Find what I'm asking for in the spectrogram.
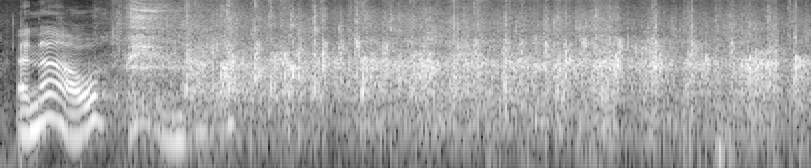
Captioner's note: applause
